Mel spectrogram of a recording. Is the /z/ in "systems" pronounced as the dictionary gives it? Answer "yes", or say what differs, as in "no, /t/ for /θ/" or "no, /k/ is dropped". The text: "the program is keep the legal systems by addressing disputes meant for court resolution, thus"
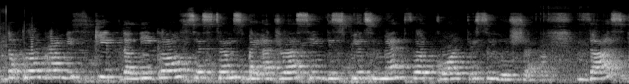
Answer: no, /s/ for /z/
